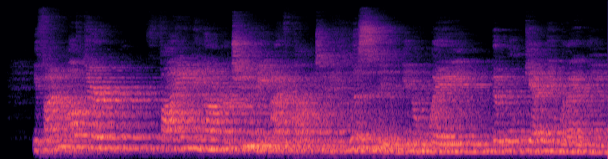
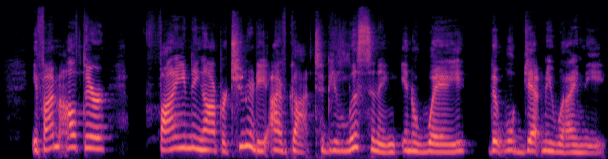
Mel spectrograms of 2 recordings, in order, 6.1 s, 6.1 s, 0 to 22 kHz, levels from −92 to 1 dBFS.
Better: second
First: room echo; strong; dies away in 2.3 s // off-mic speech; far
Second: none

